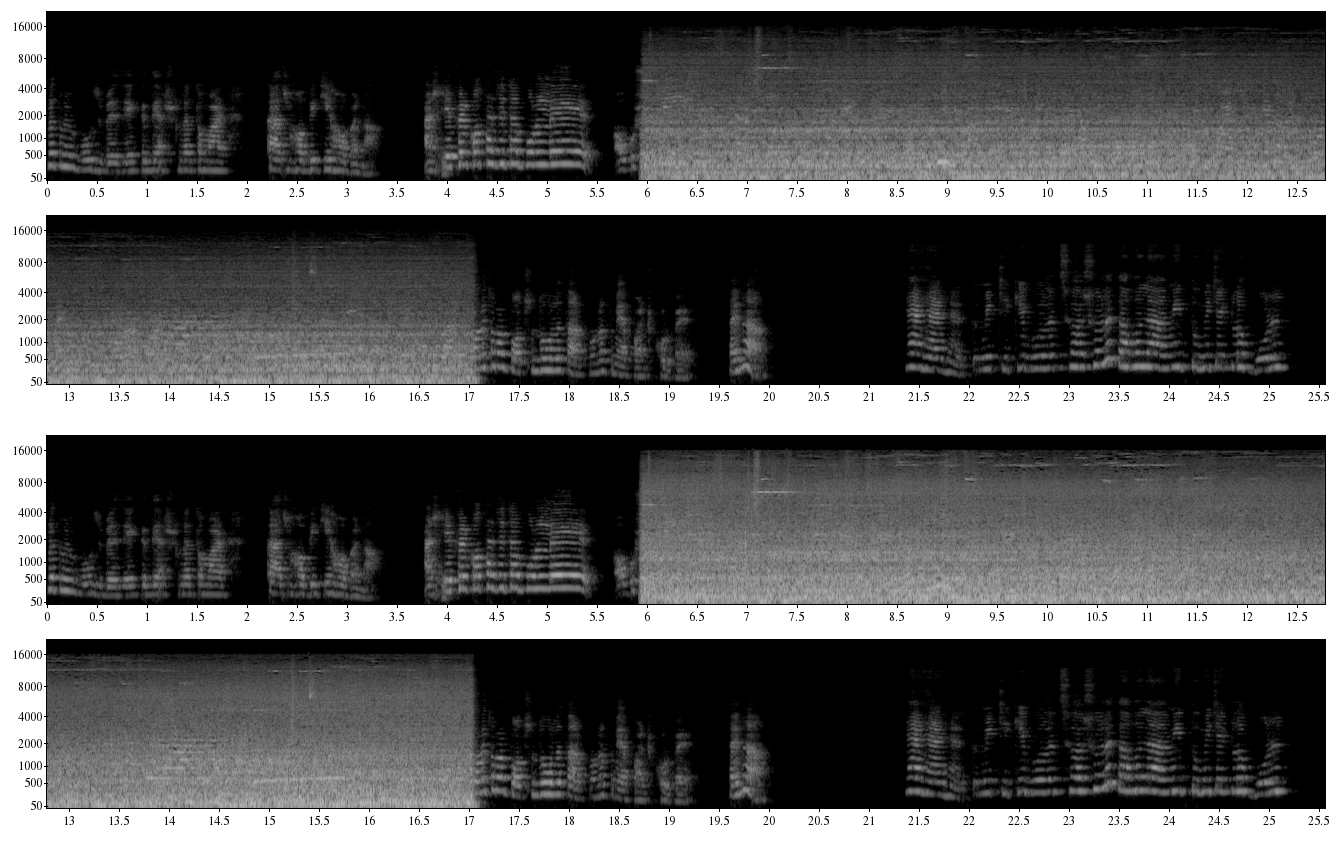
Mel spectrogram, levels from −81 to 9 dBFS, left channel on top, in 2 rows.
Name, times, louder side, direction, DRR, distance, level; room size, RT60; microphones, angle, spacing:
voice 1, 0.0-1.9 2.2-3.3 3.8-7.4 7.8-13.0 13.4-14.0 14.9-19.2 19.6-20.0, right 1 dB, 5° left, -2 dB, 1.0 m, -38 dB
sound 1, 5.9-17.0, right 5 dB, 60° right, 0.3 m, -22 dB
voice 2, 21.4-25.1, right 1 dB, 10° right, -6 dB, 0.6 m, -39 dB
2.8 x 2.4 x 2.2 m, 0.27 s
head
